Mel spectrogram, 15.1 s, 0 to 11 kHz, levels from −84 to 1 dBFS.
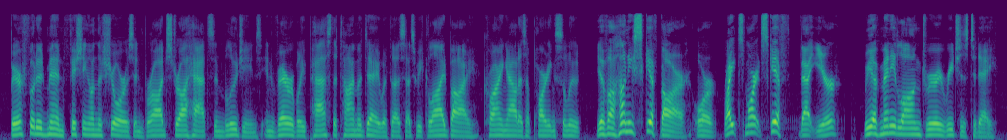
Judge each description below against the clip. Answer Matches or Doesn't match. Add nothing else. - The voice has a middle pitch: Doesn't match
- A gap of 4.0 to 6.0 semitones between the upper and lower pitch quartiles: Doesn't match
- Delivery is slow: Doesn't match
